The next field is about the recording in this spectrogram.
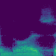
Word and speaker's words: Deutz: Depois nós tínhamos a, a Ford, né, a Ford do Brasil, a mesma Ford que fazia automóveis, e a Deutz, alemã, ou Deutz, é, como queiram, né? Deutz é a pronúncia.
